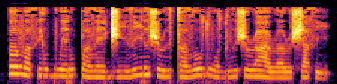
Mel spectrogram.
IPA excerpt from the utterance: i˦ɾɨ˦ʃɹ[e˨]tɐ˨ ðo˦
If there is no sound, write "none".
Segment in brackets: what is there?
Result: ɨ˨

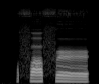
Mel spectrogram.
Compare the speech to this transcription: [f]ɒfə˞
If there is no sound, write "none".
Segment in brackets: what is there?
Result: f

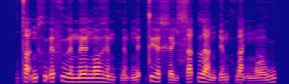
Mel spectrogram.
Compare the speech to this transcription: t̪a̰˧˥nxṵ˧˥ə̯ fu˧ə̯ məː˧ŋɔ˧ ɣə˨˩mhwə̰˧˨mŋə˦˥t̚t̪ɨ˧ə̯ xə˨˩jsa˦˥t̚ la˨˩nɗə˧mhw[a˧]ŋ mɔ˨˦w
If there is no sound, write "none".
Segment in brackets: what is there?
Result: a̰˧˨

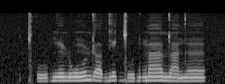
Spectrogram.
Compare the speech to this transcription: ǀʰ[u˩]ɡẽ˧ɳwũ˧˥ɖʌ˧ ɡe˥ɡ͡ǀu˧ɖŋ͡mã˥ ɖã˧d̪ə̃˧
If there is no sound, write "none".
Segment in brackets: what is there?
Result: u˩˧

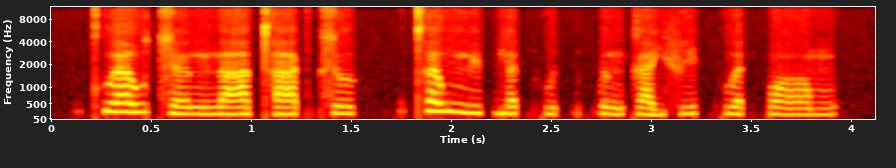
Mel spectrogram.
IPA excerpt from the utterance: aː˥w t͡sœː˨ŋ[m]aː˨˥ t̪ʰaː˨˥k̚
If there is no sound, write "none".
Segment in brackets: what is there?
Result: n̪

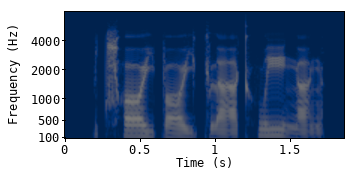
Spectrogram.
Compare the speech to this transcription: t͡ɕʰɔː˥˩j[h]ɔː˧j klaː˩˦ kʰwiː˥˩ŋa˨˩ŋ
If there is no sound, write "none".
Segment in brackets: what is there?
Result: p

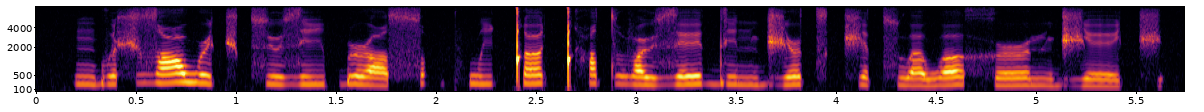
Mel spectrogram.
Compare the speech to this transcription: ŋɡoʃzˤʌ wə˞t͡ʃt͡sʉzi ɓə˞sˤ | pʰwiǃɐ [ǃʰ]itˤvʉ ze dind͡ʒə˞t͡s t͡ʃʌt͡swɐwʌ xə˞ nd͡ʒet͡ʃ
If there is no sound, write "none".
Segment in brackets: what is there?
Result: ǃʰ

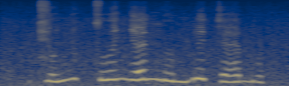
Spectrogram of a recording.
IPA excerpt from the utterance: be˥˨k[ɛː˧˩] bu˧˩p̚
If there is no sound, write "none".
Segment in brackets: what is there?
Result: ɛː˩˧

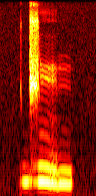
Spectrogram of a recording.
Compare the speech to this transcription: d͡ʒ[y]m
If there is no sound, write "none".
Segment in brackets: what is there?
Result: y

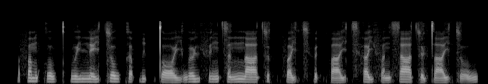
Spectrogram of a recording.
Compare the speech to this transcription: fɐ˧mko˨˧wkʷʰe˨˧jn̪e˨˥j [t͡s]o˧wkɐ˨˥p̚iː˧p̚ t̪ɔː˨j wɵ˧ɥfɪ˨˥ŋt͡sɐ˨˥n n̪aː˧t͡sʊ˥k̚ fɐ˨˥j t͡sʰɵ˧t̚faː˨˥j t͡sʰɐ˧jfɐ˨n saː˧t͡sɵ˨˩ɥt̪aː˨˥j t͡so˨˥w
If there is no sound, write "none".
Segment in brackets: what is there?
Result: t͡s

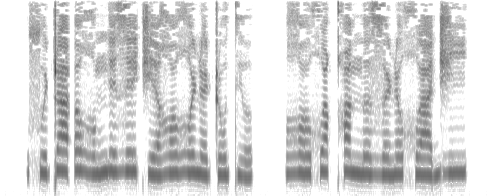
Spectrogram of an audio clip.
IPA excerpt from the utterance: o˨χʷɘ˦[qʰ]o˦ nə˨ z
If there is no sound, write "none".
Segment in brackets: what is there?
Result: qʰ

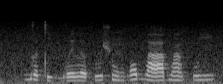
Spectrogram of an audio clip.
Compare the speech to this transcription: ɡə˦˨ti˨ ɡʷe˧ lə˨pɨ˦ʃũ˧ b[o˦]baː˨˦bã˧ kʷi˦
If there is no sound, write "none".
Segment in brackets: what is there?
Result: ɔ˦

